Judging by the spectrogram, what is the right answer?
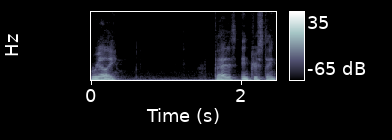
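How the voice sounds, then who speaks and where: Mumbling at a fairly quick pace, a man with a fairly high pitch and a dark, mellow, somewhat breathy tone makes very wide pitch swings. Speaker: podcast co-host. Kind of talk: casual chat. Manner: halting.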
